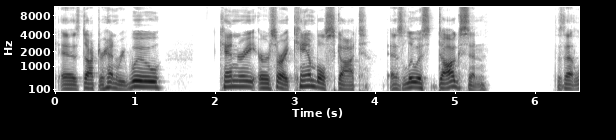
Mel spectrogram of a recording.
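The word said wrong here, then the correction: Dodgson: I mean, you said it wrong. Because it's Dodson. Dodson. We've got Dodson here.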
